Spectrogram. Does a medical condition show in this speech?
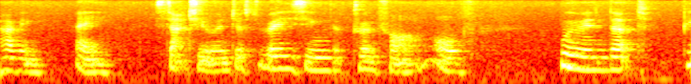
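Yes: MND, mild; speech slightly affected.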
